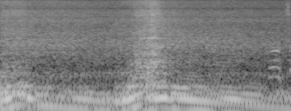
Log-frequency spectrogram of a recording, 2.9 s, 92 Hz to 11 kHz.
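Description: A 2021 Ford F-250 with a 6.2L V8 engine revving with its exhaust valve closed: a loud, close, deep muffled engine roar rising and easing over a few seconds.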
